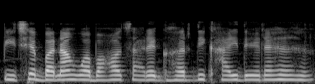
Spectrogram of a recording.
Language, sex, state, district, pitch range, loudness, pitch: Hindi, female, Bihar, West Champaran, 205-215 Hz, -19 LUFS, 210 Hz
